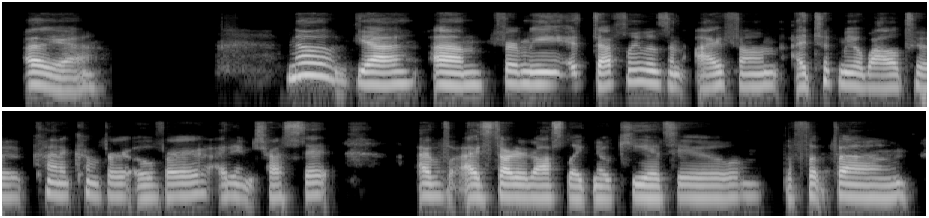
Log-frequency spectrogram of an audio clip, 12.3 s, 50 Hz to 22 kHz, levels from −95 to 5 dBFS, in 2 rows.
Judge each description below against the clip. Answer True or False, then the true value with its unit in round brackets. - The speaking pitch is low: False (165 Hz)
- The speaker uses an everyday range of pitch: True (3.1 semitones)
